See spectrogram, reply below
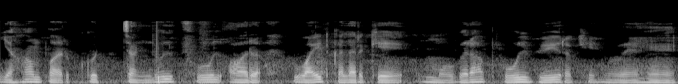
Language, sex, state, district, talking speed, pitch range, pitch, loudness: Hindi, male, Punjab, Pathankot, 130 wpm, 95-110 Hz, 105 Hz, -19 LUFS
